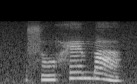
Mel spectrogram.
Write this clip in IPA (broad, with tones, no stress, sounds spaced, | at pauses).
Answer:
s ɔ̃˧ h ɛ˦ m a˦˨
